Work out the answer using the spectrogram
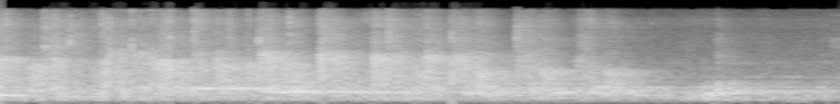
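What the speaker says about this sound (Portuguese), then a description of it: "Aplaudam ao Senhor e podem se assentar." Church congregation applauding, a dense burst of many hands clapping that gradually thins and fades, with faint voices underneath.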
